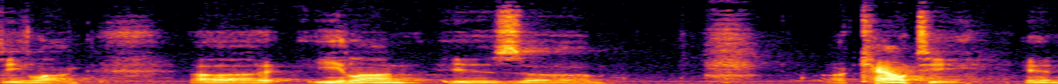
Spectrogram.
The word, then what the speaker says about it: Yilan: that they think elon musk you know it's pronounced elon elon is a county in taiwan it's on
